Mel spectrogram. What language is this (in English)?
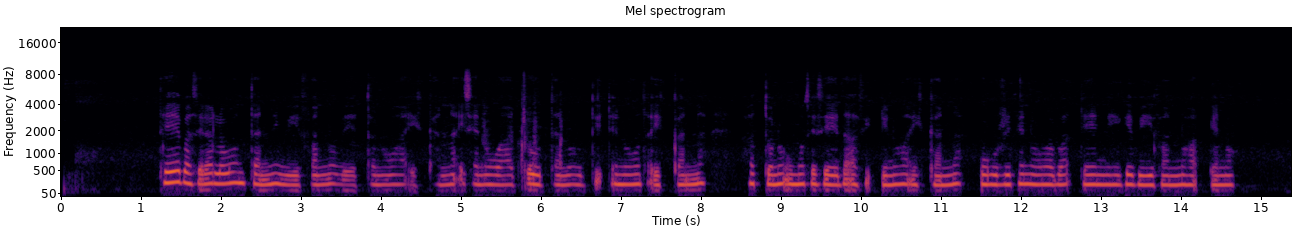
Sidamo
